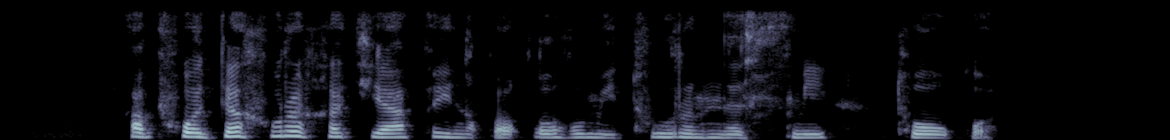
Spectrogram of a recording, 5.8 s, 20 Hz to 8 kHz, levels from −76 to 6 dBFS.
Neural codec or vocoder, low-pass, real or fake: vocoder, 22.05 kHz, 80 mel bands, HiFi-GAN; 7.2 kHz; fake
